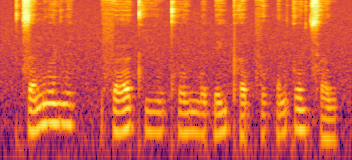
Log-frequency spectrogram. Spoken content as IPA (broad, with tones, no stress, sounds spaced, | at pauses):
t͡s ɐ˨˥ n w ɵ˥ ɥ w ɪ˥ k̚ | f œː˨˥ t̪ʰ iː˨ w kʰ ɵ˨˧ ɥ m ɵ˨ t̚ e˨˥ j pʰ ɐ˨˥ p̚ f ʊ˨˥ k̚ ɐ˨˥ n k ɵ˥ ɥ t͡sʰ ɐ˨ w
